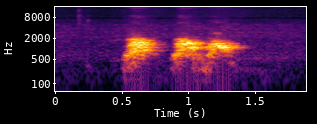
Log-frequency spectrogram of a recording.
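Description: A dog barks indoors after a package delivery, giving three quick, fairly loud barks, the last two run together, with quiet moments before and after.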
